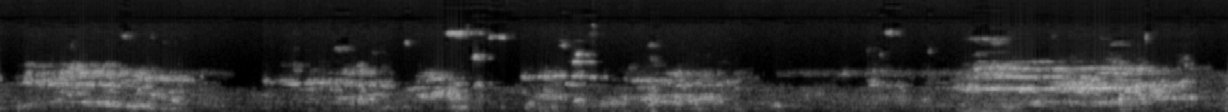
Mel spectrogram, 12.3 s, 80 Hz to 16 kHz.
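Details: Santa Gertrudis calves bawl in long, rough, overlapping moos in the background at Bloem Show 2024, calling for their mothers after a long day while cows wait in the show ring.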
